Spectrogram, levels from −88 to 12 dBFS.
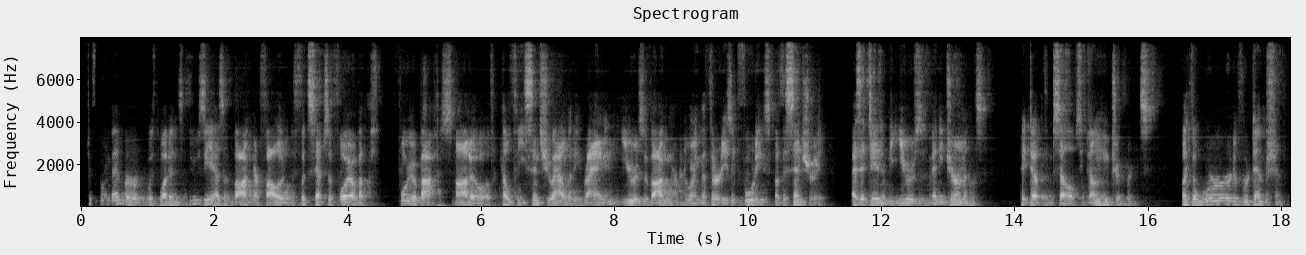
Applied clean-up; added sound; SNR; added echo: neural mask model DeepFilterNet 3.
